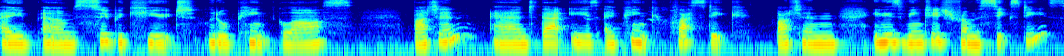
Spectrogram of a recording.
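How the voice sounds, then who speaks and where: On a very clean recording with a silent background, a woman speaks at a very slow pace. Her voice is somewhat breathy and medium-pitched, with fairly even intonation. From Australia. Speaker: junk journal crafter. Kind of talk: product flip-through tutorial. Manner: casual, hesitant with frequent fillers.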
